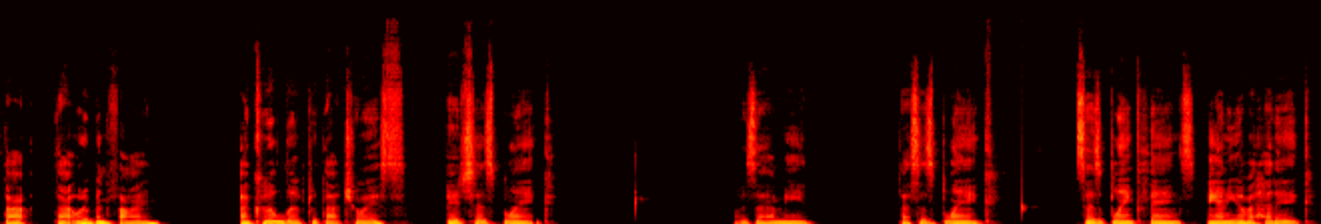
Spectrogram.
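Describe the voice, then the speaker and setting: Low-voiced woman narrating a game. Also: mellow. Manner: dramatic, exasperated storytelling. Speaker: let's play creator. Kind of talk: game commentary.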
